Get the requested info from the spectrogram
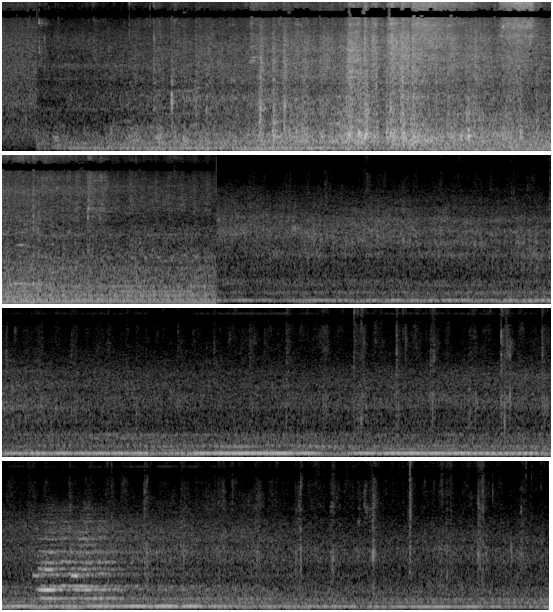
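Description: A diesel train rumbling close by, with a horn blast lasting about two seconds near the end.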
